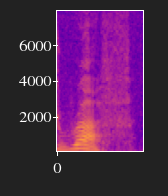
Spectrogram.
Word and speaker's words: rough: tricky enough laugh tough the next word is rough r f the concrete was very rough r uh is the O U vtin and F spelled with a g h Ruff The Vow sound is uh which is the short u sound rough let sco this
